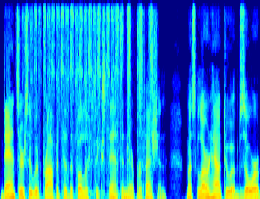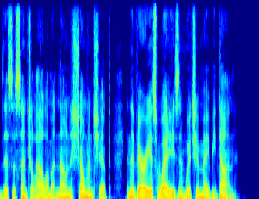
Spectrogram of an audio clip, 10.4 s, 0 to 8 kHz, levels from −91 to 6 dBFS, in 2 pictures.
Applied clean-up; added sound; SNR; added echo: none; Writing; 17 dB; none.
